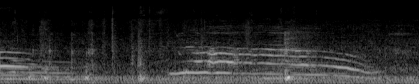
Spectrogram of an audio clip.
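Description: A child's drawn-out vocal cries: one trails off at the start, then a longer one is held on a steady pitch for about two seconds and slides down at the end.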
